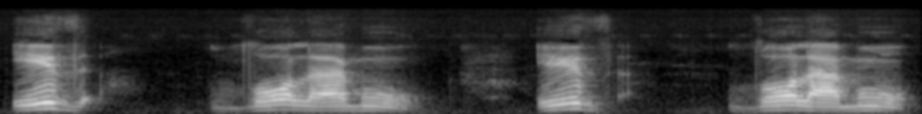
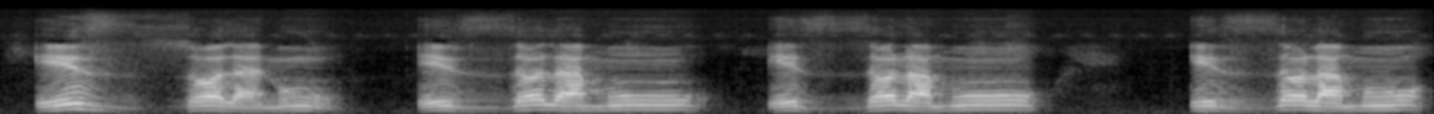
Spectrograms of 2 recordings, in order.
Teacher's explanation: Jadi zal ini dimasukkan ke huruf dho, diidghamkan ya.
